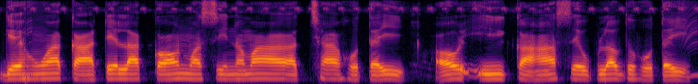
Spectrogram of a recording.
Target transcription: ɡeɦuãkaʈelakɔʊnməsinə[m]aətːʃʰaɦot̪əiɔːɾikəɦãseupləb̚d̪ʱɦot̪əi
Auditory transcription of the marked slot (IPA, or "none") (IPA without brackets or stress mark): m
